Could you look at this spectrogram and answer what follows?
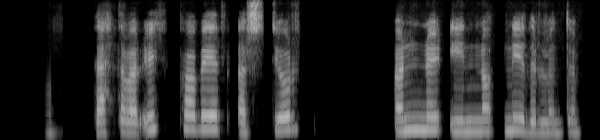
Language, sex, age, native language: Icelandic, female, 30-39, Icelandic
